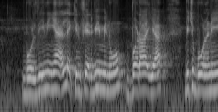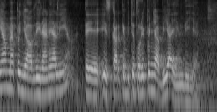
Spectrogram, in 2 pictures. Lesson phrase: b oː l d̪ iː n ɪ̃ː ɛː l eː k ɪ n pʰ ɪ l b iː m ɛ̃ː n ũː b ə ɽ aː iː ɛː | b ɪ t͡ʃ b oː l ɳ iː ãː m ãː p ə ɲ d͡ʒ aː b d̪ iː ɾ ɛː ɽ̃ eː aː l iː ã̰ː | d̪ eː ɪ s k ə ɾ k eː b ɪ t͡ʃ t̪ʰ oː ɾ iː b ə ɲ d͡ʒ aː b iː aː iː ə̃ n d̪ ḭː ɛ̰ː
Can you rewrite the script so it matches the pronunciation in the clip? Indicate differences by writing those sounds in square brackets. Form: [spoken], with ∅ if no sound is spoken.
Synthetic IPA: b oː l d̪ iː n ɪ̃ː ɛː l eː k ɪ n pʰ ɪ [ɾ] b iː m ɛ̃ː n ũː b ə ɽ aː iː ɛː | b ɪ t͡ʃ b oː l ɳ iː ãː m [ɛ̃ː] p ə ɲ d͡ʒ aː b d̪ iː ɾ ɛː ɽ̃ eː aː l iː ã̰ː | [t̪] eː ɪ s k ə ɾ k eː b ɪ t͡ʃ t̪ʰ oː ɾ iː [p] ə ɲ d͡ʒ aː b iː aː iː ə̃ n d̪ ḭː ɛ̰ː

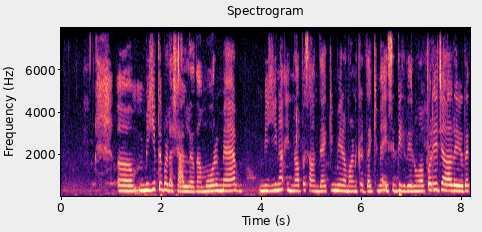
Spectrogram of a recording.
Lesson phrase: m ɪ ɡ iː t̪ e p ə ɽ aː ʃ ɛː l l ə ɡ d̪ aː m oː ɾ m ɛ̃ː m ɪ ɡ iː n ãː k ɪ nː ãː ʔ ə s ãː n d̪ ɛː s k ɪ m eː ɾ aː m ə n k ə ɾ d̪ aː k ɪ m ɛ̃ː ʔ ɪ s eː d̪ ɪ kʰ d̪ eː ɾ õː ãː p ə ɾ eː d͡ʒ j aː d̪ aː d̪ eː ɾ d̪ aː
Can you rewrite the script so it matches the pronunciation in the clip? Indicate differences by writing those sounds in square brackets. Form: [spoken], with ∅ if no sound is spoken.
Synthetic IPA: m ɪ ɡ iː t̪ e [b] ə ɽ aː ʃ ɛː l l ə ɡ d̪ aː m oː ɾ m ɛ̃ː m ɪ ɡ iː n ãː [ʔ] ɪ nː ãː [p] ə s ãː n d̪ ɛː [∅] k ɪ m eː ɾ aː m ə n k ə ɾ d̪ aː k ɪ m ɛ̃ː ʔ ɪ s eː d̪ ɪ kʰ d̪ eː ɾ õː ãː p ə ɾ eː d͡ʒ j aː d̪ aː d̪ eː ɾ d̪ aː

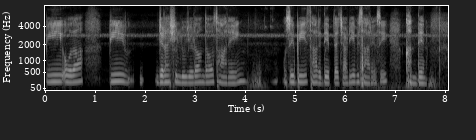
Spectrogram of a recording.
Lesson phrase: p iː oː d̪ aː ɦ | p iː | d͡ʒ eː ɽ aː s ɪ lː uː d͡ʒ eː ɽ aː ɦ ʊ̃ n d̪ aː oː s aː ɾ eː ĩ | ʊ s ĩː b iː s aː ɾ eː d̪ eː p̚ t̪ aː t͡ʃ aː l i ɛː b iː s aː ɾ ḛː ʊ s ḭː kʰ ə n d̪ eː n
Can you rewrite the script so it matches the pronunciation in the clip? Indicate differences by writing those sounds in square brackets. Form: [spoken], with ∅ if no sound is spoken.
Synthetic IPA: p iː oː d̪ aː [∅] | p iː | d͡ʒ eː ɽ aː [ʃ] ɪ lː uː d͡ʒ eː ɽ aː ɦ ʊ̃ n d̪ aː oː s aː ɾ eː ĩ | ʊ s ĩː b iː s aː ɾ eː d̪ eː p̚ t̪ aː t͡ʃ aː [ɽ] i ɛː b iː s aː ɾ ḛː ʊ s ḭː kʰ ə n d̪ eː n

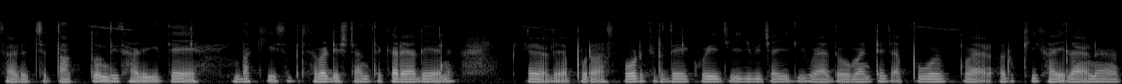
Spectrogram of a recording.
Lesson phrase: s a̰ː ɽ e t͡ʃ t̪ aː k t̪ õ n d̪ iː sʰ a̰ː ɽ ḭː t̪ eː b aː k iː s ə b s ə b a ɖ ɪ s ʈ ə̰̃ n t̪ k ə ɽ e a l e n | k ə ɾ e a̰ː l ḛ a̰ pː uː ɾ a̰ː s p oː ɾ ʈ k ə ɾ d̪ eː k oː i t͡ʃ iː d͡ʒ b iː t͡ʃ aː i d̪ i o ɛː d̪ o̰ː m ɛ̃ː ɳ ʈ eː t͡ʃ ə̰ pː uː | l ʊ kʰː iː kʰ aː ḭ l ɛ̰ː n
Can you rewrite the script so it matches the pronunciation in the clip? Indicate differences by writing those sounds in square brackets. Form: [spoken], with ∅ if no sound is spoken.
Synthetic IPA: s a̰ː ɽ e t͡ʃ t̪ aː k t̪ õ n d̪ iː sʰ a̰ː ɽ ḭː t̪ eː b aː k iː s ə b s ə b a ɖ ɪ s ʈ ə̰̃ n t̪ k ə [ɾ] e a l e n | k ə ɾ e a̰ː l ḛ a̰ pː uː ɾ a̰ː s p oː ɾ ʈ k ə ɾ d̪ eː k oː i t͡ʃ iː d͡ʒ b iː t͡ʃ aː i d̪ i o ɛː d̪ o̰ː m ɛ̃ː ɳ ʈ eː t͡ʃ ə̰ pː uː | [ɾ] ʊ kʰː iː kʰ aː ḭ l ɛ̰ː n

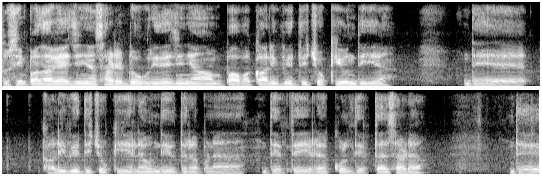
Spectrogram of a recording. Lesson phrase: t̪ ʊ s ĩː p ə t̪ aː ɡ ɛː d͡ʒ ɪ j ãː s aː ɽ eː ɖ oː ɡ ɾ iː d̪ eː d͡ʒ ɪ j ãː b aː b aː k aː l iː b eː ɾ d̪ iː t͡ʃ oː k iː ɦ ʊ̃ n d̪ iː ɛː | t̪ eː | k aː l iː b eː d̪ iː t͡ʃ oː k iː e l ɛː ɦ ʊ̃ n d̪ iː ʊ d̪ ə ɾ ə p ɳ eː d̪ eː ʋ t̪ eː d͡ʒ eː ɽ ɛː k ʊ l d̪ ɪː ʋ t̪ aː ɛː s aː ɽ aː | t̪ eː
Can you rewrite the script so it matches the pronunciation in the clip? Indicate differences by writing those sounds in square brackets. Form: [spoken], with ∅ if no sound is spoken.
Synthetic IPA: t̪ ʊ s ĩː p ə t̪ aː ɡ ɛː d͡ʒ ɪ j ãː s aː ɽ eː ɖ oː ɡ ɾ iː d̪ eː d͡ʒ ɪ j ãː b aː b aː k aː l iː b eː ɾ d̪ iː t͡ʃ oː k iː ɦ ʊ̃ n d̪ iː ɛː | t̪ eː | k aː l iː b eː d̪ iː t͡ʃ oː k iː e l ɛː ɦ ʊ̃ n d̪ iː ʊ d̪ ə ɾ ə p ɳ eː d̪ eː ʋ t̪ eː d͡ʒ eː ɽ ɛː k ʊ l d̪ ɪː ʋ t̪ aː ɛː s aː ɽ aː | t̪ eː

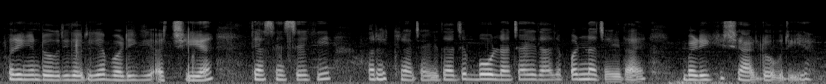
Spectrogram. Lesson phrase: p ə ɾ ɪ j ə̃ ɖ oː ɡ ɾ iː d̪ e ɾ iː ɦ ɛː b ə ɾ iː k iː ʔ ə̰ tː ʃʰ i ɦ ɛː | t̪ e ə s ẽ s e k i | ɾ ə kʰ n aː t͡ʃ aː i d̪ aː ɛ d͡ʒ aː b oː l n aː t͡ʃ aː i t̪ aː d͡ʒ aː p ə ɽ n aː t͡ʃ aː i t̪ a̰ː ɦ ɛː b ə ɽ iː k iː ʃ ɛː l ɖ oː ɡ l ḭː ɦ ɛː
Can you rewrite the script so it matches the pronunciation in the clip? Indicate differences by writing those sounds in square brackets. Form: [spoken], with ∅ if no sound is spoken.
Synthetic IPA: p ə ɾ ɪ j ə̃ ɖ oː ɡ ɾ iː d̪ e ɾ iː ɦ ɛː b ə [ɽ] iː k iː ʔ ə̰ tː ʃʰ i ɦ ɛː | t̪ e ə s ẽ s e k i | ɾ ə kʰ n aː t͡ʃ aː i d̪ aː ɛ d͡ʒ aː b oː l n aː t͡ʃ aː i [d̪] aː d͡ʒ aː p ə ɽ n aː t͡ʃ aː i [d̪] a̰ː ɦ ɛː b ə ɽ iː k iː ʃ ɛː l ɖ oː ɡ [ɾ] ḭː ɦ ɛː

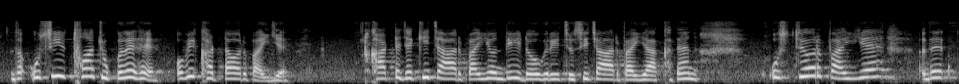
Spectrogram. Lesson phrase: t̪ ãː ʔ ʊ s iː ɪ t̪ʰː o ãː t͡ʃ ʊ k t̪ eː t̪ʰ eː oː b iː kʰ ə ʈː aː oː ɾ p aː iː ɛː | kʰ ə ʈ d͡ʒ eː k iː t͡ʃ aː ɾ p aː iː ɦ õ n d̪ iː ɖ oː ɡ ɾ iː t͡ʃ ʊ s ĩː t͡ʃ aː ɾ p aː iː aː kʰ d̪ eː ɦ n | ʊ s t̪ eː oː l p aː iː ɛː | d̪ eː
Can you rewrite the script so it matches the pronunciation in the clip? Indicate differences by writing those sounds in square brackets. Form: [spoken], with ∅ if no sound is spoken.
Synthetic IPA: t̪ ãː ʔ ʊ s iː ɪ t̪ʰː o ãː t͡ʃ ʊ k [d̪] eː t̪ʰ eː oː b iː kʰ ə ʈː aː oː ɾ p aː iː ɛː | kʰ ə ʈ d͡ʒ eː k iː t͡ʃ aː ɾ p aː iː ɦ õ n d̪ iː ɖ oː ɡ ɾ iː t͡ʃ ʊ s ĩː t͡ʃ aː ɾ p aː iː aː kʰ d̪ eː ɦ n | ʊ s t̪ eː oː [ɾ] p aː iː ɛː | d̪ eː

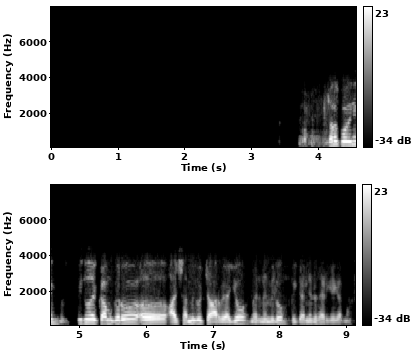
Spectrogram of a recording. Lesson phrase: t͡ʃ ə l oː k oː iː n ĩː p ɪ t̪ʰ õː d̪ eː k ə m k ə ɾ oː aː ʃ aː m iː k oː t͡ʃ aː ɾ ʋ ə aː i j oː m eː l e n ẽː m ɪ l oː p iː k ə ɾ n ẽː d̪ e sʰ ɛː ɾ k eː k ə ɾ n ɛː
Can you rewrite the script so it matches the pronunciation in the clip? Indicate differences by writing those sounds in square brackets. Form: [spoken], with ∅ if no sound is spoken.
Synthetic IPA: t͡ʃ ə l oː k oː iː n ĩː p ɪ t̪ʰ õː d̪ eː k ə m k ə ɾ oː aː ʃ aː m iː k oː t͡ʃ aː ɾ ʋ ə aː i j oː m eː [ɾ] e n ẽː m ɪ l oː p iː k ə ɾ n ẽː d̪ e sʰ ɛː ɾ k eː k ə ɾ n [aː]

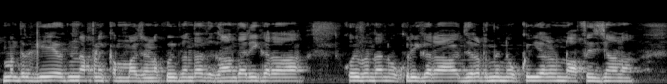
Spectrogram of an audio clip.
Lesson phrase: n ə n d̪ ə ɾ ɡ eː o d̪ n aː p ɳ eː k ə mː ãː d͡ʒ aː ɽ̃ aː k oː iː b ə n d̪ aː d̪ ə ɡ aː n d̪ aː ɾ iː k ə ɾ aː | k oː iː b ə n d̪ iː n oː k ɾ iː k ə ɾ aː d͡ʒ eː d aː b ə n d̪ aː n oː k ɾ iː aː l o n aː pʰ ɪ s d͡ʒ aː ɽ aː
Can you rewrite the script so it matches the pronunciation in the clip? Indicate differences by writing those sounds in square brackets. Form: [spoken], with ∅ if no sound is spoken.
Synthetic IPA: [m] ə n d̪ ə ɾ ɡ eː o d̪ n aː p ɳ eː k ə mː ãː d͡ʒ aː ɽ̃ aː k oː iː b ə n d̪ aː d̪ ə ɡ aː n d̪ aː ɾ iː k ə ɾ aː | k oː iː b ə n d̪ [aː] n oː k ɾ iː k ə ɾ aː d͡ʒ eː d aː b ə n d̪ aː n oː k ɾ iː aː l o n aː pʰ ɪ s d͡ʒ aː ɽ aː

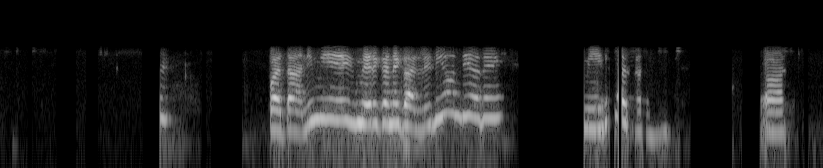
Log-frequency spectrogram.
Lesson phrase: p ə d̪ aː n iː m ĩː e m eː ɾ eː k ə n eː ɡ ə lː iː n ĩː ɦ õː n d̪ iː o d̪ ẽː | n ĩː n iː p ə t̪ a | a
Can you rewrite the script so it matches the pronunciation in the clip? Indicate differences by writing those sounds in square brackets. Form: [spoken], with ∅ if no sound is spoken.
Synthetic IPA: p ə [t̪] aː n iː m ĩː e m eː ɾ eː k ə n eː ɡ ə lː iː n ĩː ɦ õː n d̪ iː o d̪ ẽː | [m] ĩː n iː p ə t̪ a | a

